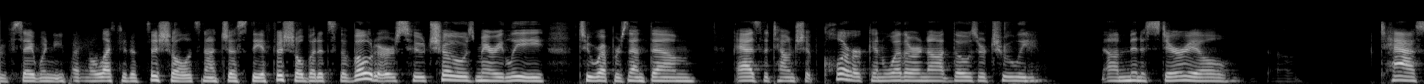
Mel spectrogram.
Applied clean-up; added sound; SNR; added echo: neural mask model DeepFilterNet 3.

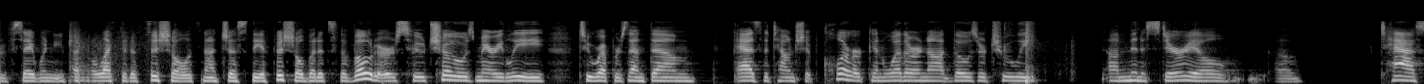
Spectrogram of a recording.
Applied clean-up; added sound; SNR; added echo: neural mask model RNNoise.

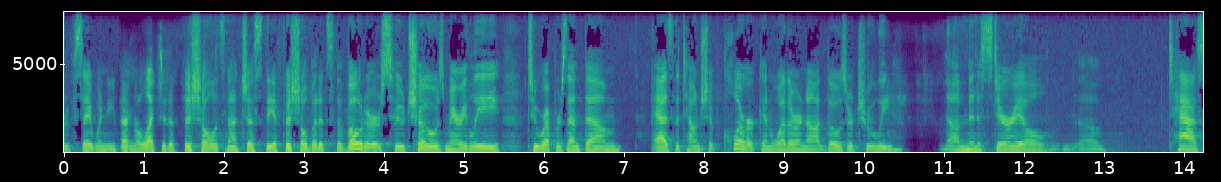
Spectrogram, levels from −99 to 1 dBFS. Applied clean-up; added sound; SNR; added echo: neural mask model Resemble Enhance denoiser.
